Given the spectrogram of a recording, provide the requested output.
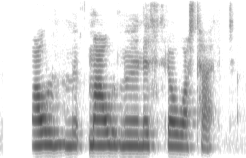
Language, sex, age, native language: Icelandic, male, 8, Icelandic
